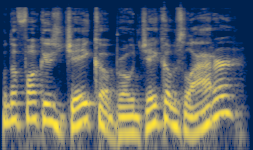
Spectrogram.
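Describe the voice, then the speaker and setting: Young guy streamer mumbling puzzle guesses, swears a lot, mid pitch, talks to chat. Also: sing-song, moderate pace, slightly rough. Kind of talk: casual stream chat, thinking aloud over a word puzzle.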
